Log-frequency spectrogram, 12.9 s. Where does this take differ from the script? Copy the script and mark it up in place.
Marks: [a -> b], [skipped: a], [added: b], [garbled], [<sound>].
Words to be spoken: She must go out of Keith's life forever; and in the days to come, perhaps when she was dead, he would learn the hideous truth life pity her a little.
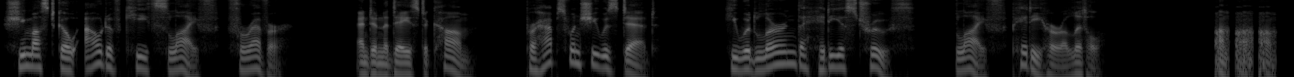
She must go out of Keith's life forever; and in the days to come, perhaps when she was dead, he would learn the hideous truth life pity her a little. [laugh]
